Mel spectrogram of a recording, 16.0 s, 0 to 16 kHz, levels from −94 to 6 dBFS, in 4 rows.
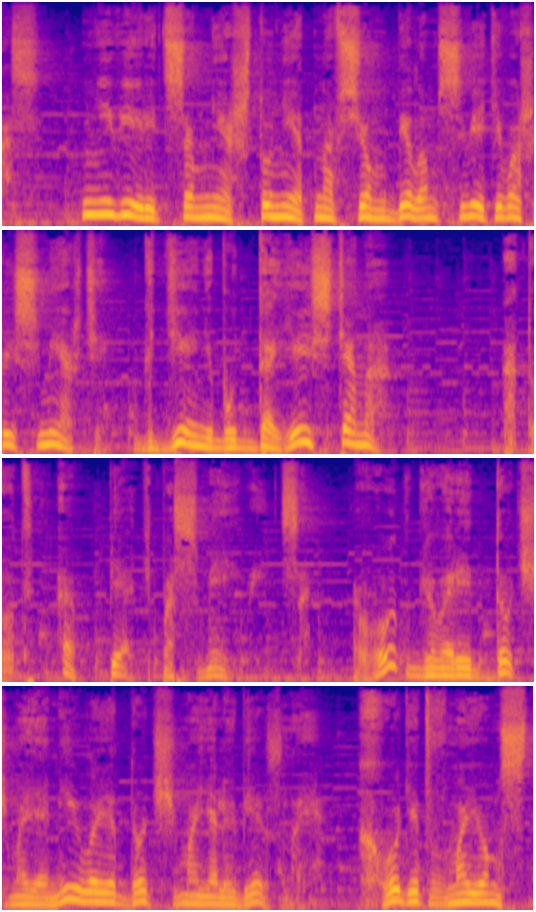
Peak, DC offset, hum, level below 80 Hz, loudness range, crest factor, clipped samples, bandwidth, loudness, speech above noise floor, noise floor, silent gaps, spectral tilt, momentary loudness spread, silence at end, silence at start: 0 dBFS; under 0.1%; none; -36 dBFS; 9 LU; 14 dB; under 0.1%; 16 kHz; -15 LUFS; 25 dB; -39 dBFS; none; -5 dB/octave; 14 LU; 0 s; 0 s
